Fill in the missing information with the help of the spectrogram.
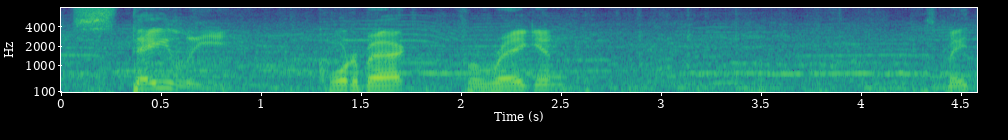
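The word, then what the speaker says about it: Sthele: Travis Staley will bat now. Spelled S-T-H-E-L-E, but pronounced Staley.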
